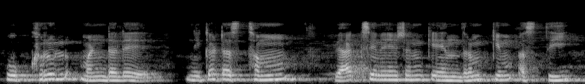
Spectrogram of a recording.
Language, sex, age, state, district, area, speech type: Sanskrit, male, 18-30, Karnataka, Mandya, rural, read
